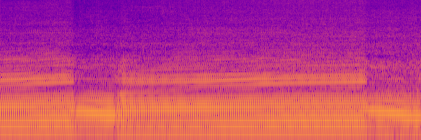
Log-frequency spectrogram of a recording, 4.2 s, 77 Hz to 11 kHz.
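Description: A Buell XB9R Firebolt's air-cooled V-twin pulling under acceleration at riding speed, its note climbing steadily. The pitch falls back about a second in, as at a gear change, then rises again, and drops once more near the end.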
